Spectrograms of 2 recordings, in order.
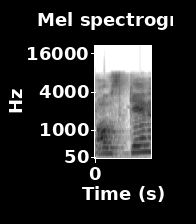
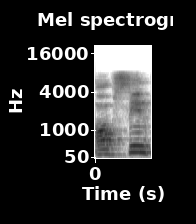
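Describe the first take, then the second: First: A k sound is pronounced after the s. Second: No k sound is heard after the s. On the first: The speaker calls it wrong. "ऑब्सकेन नहीं पढ़ना है आपको" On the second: The speaker calls it right. "ऑब्सिन पढ़ना है"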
